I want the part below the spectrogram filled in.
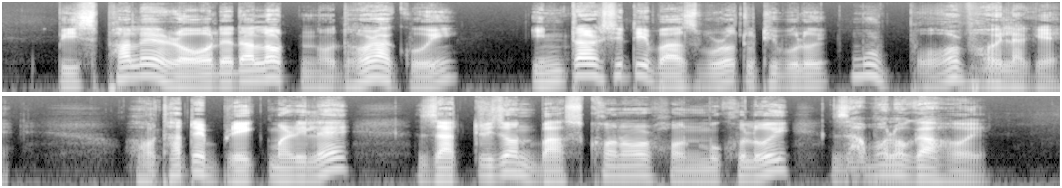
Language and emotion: Assamese, disgusted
